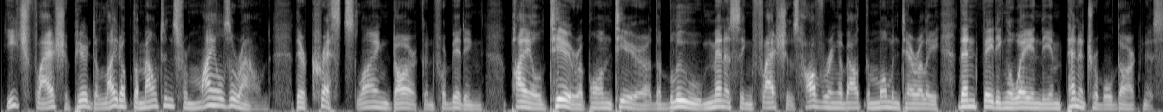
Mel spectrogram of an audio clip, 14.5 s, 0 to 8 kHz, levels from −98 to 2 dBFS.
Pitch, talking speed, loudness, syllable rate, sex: 130 Hz, 150 wpm, -21 LUFS, 4.7 syllables/s, male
